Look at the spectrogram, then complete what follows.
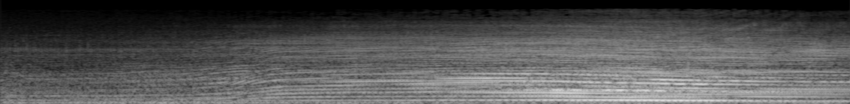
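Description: Two radio-controlled model airplanes flying overhead, their engines buzzing. One engine's pitch climbs about two seconds in; the sound is loudest around four seconds, then drops a little in pitch and fades as the plane passes.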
